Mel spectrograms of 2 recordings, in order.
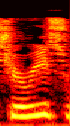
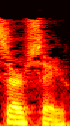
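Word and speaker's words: Saoirse: Best Actress, Charisse Ronan as Christine Lady Bird McPherson, Lady Bird. It's Cersei Ronan.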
